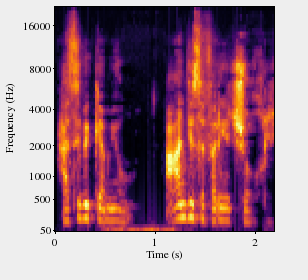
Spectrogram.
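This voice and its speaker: A woman with an Egyptian accent voicing a cold, domineering rich man who speaks curtly and low. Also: fairly even intonation, fast, breathy edge. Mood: cold, commanding. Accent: Egyptian Arabic. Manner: curt, low and menacing.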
